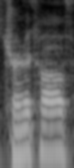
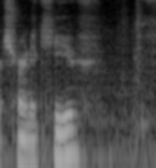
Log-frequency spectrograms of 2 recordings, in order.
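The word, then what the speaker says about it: Chernihiv: There's different ways of pronouncing this. Chernikov or Chernikiv, and then Kyiv.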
